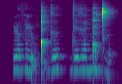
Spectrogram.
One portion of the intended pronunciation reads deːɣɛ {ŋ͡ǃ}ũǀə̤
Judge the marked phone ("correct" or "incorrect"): correct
